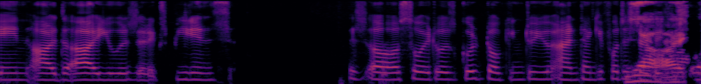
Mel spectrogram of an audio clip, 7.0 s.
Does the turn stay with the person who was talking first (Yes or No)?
No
